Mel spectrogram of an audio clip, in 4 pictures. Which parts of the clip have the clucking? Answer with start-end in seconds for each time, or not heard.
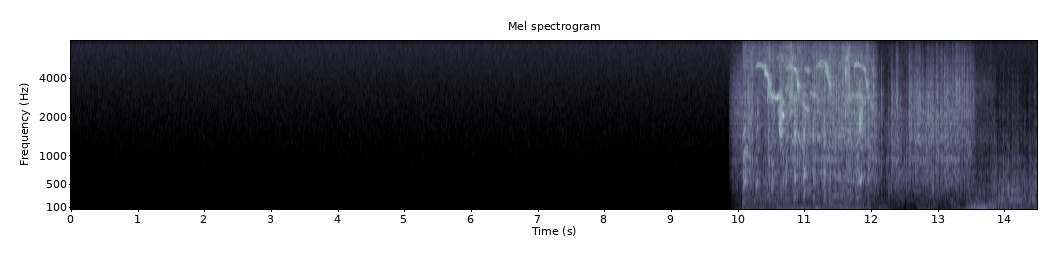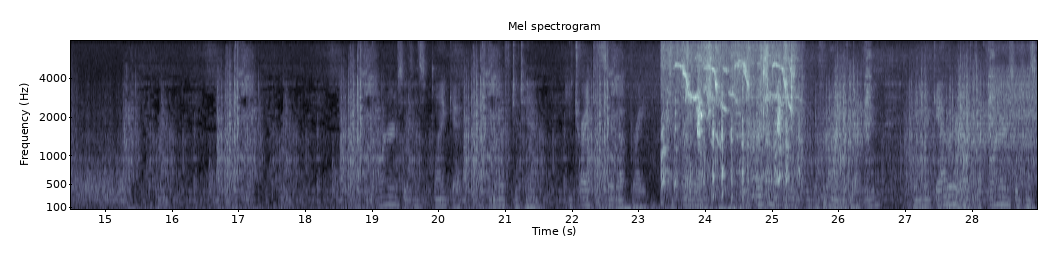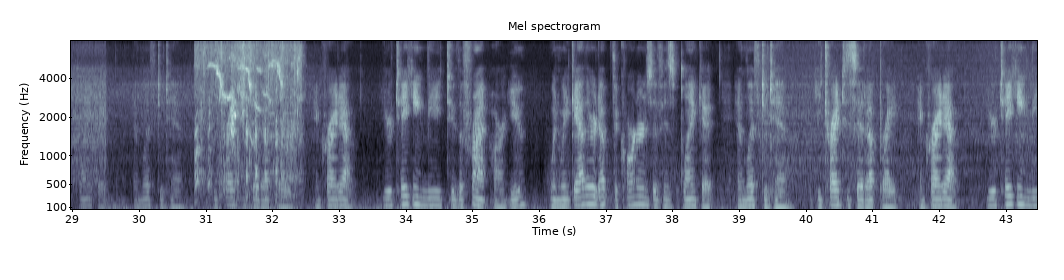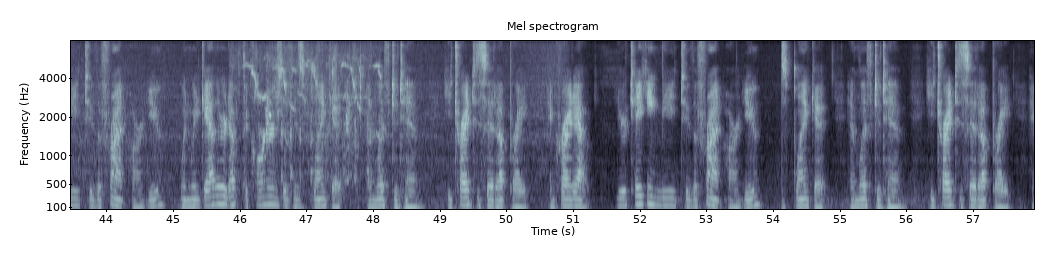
10.1-12.1, 23.3-25.4, 30.8-32.5, 45.8-48.1.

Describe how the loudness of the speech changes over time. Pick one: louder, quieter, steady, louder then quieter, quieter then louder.
louder.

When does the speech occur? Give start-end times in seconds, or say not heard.
18.9-57.8.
